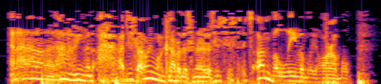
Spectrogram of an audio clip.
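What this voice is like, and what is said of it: Texas accent. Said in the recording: “I talk in my real Texas accent and don't put on airs”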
